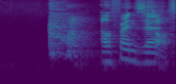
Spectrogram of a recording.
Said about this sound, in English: Let me cough whilst you tell us about it.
